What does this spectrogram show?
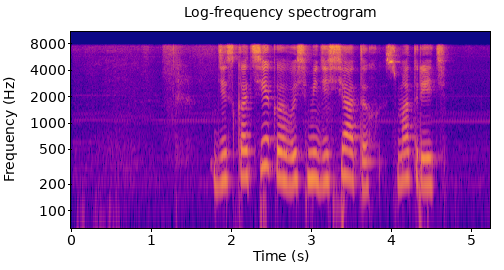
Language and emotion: Russian, neutral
